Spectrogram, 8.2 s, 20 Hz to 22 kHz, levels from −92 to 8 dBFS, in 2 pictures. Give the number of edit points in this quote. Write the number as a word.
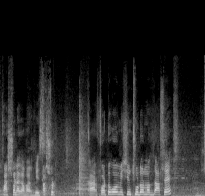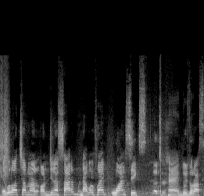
two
